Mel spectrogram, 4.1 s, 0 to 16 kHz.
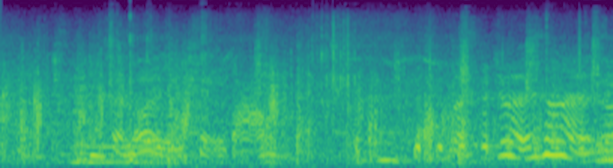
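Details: An 11-month-old female polar bear cub at Maruyama Zoo, Sapporo, Japan, begs her 17-year-old mother for milk on 15 December 2011 with wavering, whiny cries that grow louder.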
